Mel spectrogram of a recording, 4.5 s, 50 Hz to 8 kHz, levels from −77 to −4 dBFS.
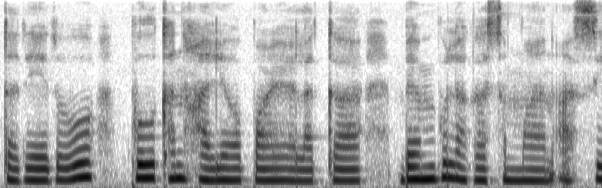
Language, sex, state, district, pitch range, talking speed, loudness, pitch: Nagamese, female, Nagaland, Kohima, 180-200 Hz, 145 wpm, -16 LUFS, 185 Hz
